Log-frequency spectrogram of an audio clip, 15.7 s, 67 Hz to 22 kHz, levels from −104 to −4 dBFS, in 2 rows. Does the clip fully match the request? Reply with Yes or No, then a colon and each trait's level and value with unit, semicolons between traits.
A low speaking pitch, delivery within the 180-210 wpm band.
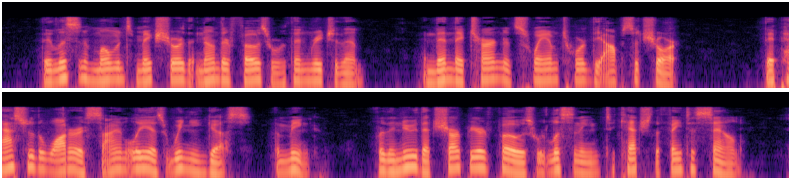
Yes: low, 120 Hz; average, 200 wpm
